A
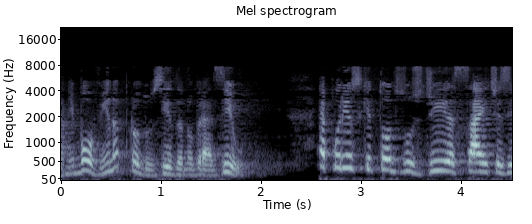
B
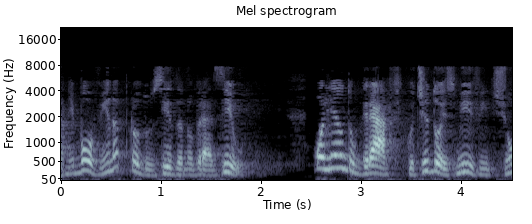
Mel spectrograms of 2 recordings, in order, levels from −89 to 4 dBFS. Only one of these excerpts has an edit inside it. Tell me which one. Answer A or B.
B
